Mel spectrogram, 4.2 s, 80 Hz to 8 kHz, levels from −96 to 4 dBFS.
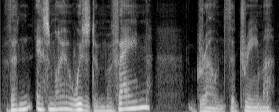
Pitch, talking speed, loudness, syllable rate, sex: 130 Hz, 115 wpm, -17 LUFS, 3.4 syllables/s, male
